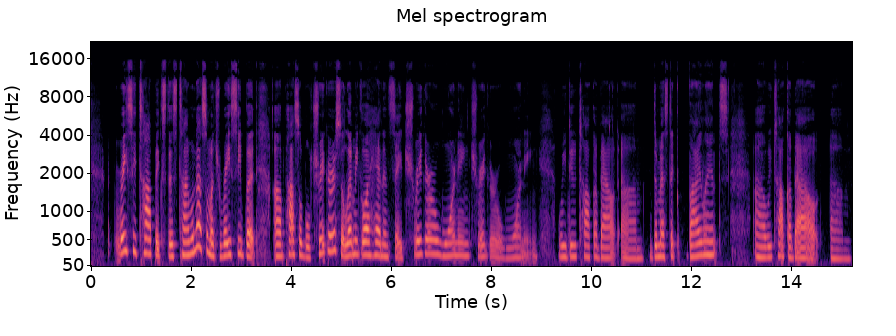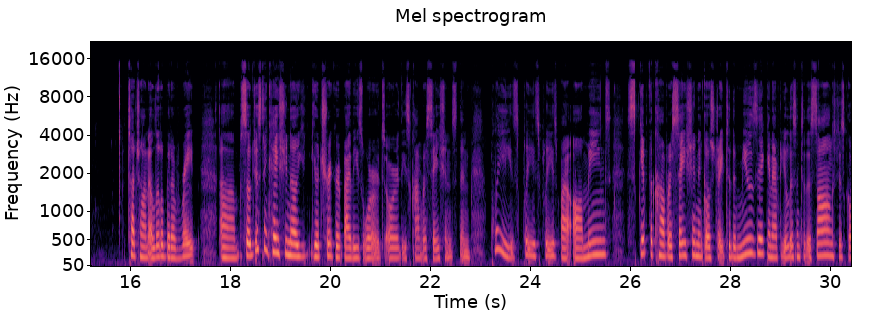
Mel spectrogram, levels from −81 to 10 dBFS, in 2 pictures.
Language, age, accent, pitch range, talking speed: English, 40-59, American, 185-235 Hz, 165 wpm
